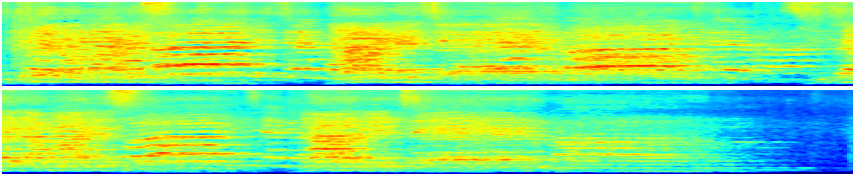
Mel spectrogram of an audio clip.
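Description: A group of schoolchildren singing together a cappella, in phrases that rise and fall; the song dies away near the end.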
